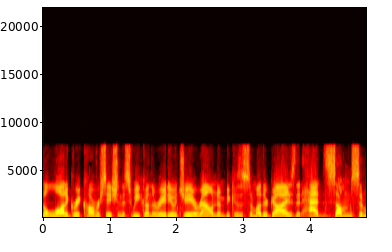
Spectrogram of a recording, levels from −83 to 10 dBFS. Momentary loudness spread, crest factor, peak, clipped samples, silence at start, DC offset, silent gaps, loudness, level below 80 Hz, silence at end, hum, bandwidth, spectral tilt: 6 LU; 20 dB; 0 dBFS; under 0.1%; 0 s; under 0.1%; none; -19 LUFS; -52 dBFS; 0 s; none; 8 kHz; -3 dB/octave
